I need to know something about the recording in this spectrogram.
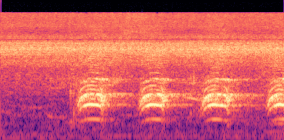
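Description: A crow cawing four times in a row, about two caws a second, beginning about half a second in.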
